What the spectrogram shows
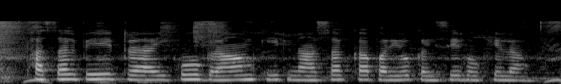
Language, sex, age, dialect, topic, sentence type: Bhojpuri, female, 31-35, Western, agriculture, question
